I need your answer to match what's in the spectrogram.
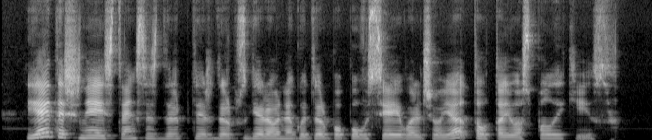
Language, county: Lithuanian, Marijampolė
